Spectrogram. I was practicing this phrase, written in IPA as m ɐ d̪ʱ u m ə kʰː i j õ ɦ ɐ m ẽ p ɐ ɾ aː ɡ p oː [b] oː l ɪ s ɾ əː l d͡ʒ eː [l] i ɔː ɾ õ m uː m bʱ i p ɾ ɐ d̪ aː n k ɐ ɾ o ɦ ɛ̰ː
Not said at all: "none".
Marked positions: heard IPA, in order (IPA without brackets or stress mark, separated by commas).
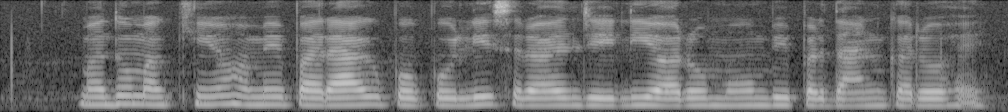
p, l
